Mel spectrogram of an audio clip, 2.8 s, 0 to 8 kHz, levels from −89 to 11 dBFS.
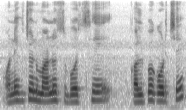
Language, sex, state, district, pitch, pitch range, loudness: Bengali, male, West Bengal, Alipurduar, 170 Hz, 155-185 Hz, -17 LUFS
